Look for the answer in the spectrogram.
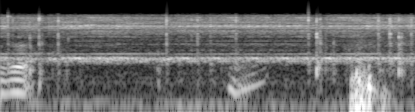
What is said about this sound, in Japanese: そんな連続でドライヤーしなくていいよ。ずっと乾くから。乾くから。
